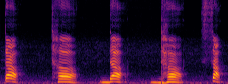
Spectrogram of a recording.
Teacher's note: ಹಲ್ಲಿನ ಸಹಾಯದಿಂದ ಹುಟ್ಟುವ ವರ್ಣಗಳು ದಂತ್ಯ ವರ್ಣಗಳು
